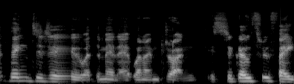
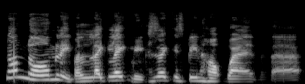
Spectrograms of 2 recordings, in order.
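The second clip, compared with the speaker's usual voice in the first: loud emphatic; 3 semitones higher, 7 dB louder than usual. Real, not acted. Emphatic lockdown complaint.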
